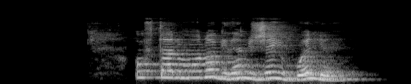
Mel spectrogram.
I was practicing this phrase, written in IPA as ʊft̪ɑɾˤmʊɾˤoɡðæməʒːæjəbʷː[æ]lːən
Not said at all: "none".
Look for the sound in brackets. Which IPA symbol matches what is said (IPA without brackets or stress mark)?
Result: æ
